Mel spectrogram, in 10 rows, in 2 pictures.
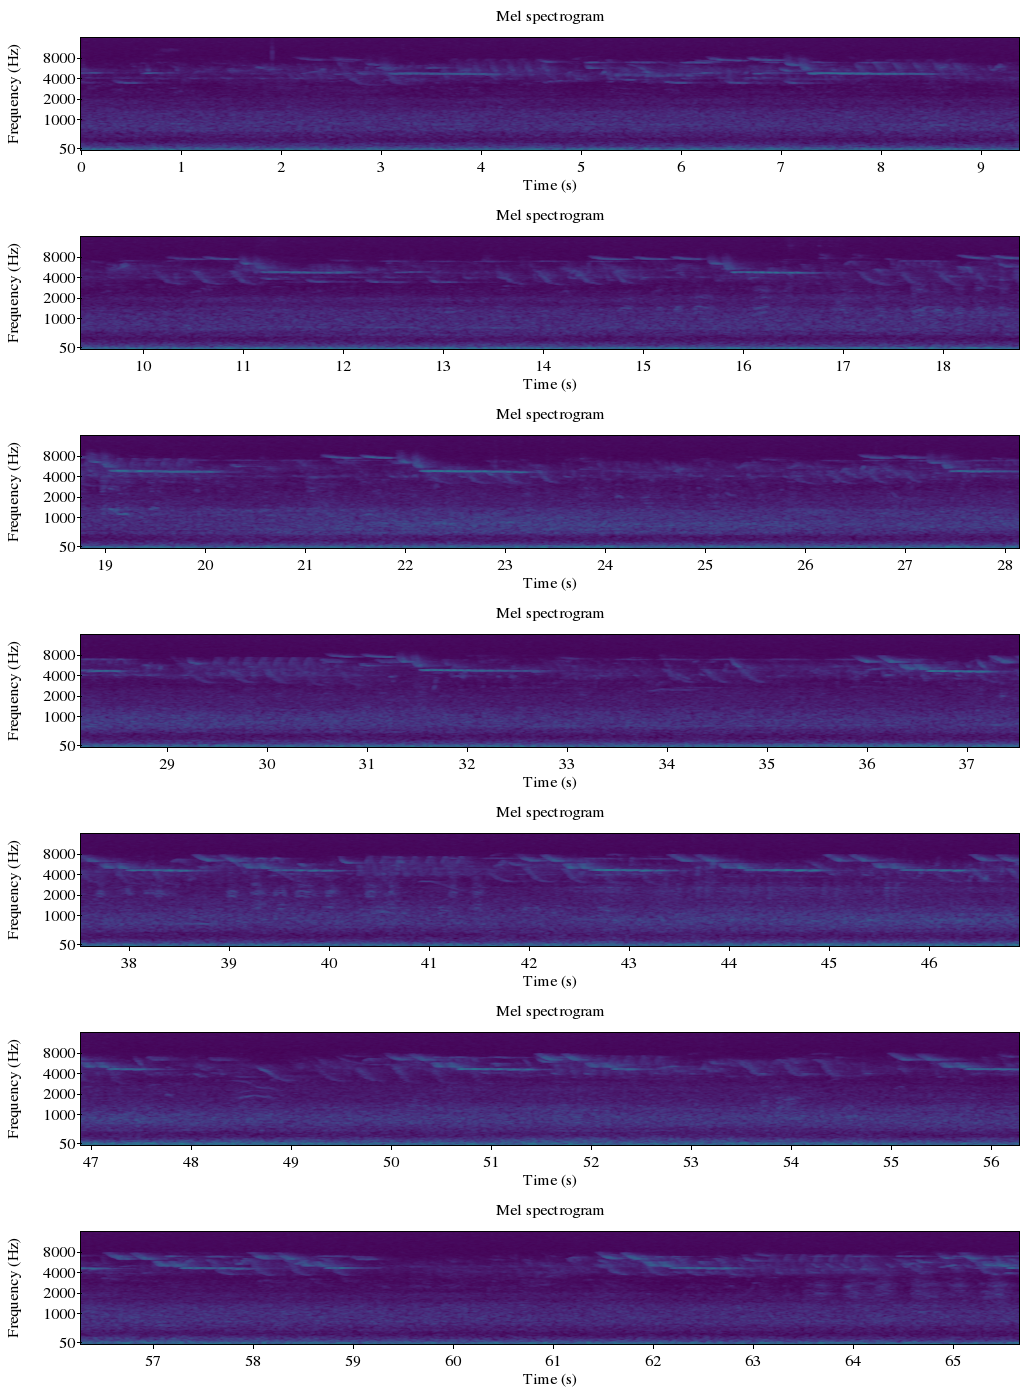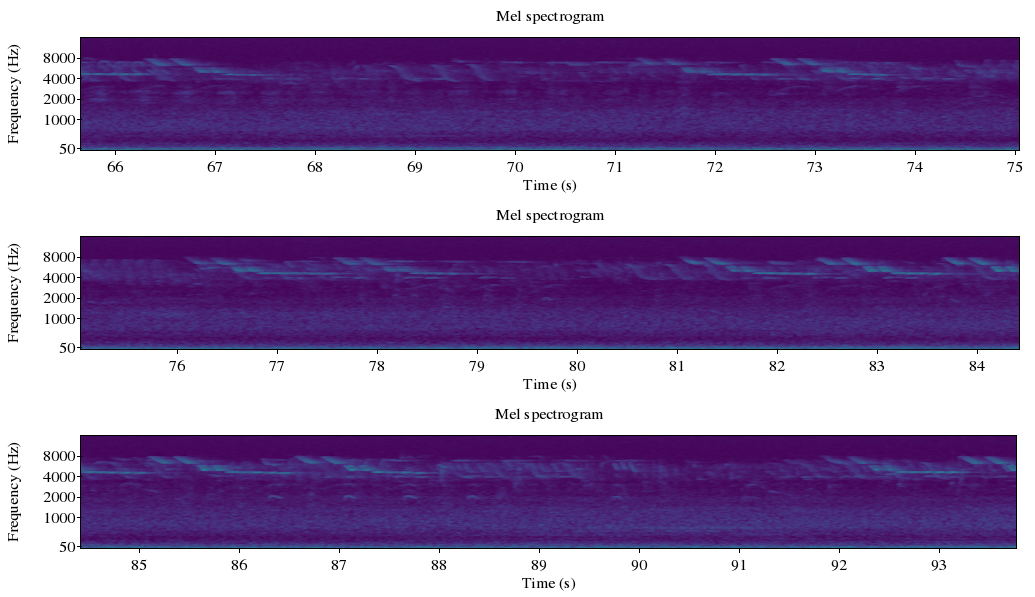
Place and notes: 06:00 Berlin Buch, Lietzengraben - wetland ambience
Deutschland, 14 April 2022, 06:00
